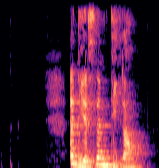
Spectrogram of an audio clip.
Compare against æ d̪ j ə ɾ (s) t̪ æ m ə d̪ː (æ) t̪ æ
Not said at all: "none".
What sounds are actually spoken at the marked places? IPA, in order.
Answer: s, i

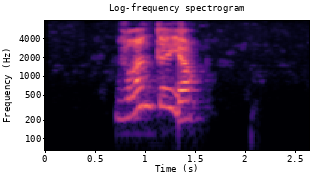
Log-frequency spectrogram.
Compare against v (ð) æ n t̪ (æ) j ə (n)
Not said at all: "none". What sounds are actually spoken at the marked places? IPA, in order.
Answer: ʁ, æ, none

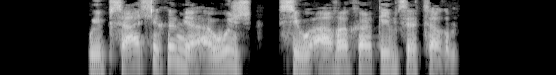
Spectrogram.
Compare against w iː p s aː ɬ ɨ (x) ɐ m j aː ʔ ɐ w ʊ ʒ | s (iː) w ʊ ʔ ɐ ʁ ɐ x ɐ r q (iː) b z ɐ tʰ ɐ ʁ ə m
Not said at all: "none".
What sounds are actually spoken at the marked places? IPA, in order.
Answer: x, iː, iː

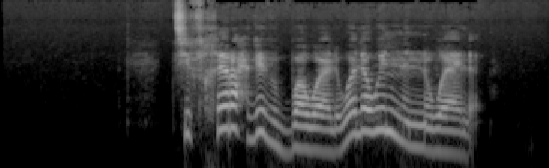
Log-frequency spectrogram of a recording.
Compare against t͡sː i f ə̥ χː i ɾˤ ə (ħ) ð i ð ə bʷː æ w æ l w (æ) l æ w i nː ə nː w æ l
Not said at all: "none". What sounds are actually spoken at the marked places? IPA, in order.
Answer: ħ, æ

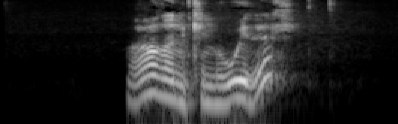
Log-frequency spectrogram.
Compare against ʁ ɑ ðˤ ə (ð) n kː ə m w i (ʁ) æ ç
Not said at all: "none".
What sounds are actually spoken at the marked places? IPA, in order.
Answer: none, ð

